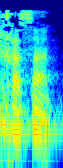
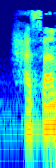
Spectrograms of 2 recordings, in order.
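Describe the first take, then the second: First: It begins with a rough throaty kh sound. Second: It begins with a soft breathy h sound. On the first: This is how Hebrew speakers say the name. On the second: This is the usual way to say the name.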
